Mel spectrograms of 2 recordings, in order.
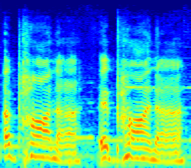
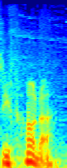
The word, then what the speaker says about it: Epona: I was like, Ipana.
